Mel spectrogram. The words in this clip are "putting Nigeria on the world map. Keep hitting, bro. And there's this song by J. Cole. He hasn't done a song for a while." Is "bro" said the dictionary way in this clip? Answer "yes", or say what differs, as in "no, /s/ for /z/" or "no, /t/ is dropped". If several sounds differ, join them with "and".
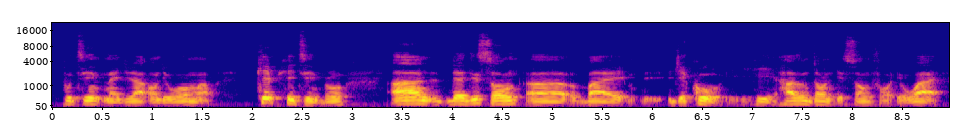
yes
